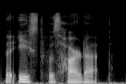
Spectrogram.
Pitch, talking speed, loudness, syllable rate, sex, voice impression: 105 Hz, 240 wpm, -19 LUFS, 4.3 syllables/s, male, very masculine, very adult-like, thick, slightly relaxed, powerful, bright, soft, muffled, fluent, slightly raspy, very cool, intellectual, slightly refreshing, very sincere, very calm, very mature, very friendly, very reassuring, very unique, elegant, wild, sweet, slightly lively, very kind, modest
